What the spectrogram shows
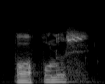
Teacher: Quando a penúltima é breve, que é o pu, o acento vai para a antepenúltima.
